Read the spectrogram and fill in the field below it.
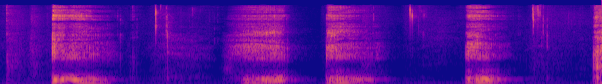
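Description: Four deliberate throat clearings recorded on request, in a row, each a short gravelly burst with brief pauses between, fairly loud, with no talking.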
